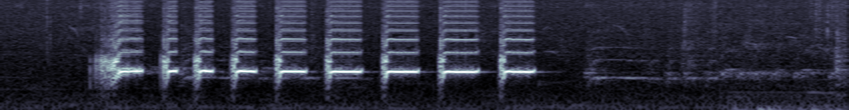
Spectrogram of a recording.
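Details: Local zebra dove singing as a lure to prompt doves that have stopped singing: a loud opening note, then eight even, clipped mid-pitched coos in quick succession, followed by a soft trailing murmur.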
